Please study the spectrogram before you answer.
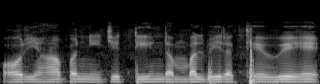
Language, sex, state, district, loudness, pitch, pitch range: Hindi, male, Uttar Pradesh, Lucknow, -20 LUFS, 120 Hz, 115-120 Hz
